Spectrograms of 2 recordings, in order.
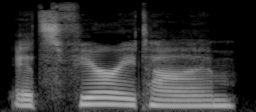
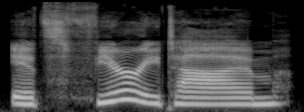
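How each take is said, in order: First: Slow, flat, reluctant delivery; a weary slow mumble of a catchphrase. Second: Slow, louder heroic proclamation; slow, louder heroic catchphrase; superhero voice. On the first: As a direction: drag it out, tired of the whole idea. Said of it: "I heaved a weary sigh". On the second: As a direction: boom it out like a caped hero making an entrance. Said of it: "mustered my best superhero voice". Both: Acted.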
